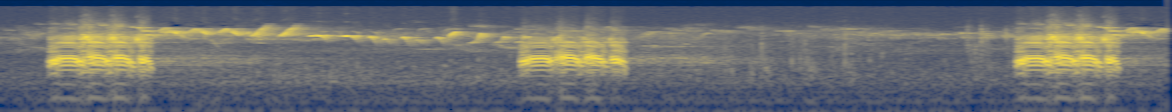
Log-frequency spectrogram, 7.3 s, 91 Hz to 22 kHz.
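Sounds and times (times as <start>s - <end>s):
faint higher twittering calls: 0.0s - 7.3s
greylag goose honking: 0.3s - 1.0s, 3.3s - 4.1s, 6.4s - 7.2s.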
